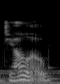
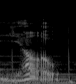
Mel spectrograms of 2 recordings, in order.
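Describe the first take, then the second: First: The word starts with a J sound. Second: The word starts with a Y sound. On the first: The speaker calls it wrong. "Instead of saying Jello" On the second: The speaker calls it right. "say yellow"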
